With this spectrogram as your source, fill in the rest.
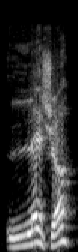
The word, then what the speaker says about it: leisure: Not very common, but in words like leisure, leisure, be careful because Americans will pronounce this leisure, leisure, but in England we pronounce this with an E, leisure, leisure.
